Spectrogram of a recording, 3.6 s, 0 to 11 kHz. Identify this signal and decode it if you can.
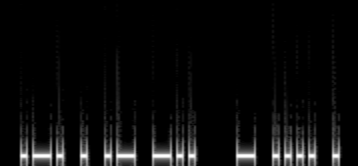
Morse code, heard as a keyed tone, about 20 wpm, 700 Hz. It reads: READ THE
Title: Sentences from Top 300 Words 20wpm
